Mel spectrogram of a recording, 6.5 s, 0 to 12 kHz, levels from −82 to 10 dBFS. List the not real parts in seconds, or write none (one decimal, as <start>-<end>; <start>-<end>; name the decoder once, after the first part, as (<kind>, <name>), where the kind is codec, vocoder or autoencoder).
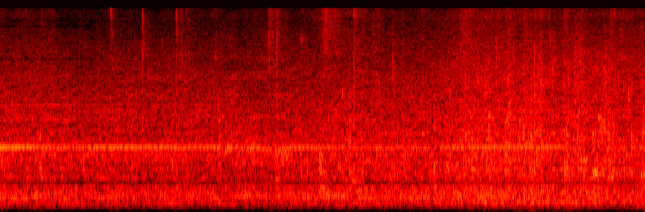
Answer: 2.2-2.9 (codec, SNAC)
